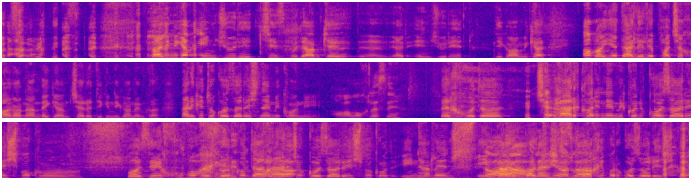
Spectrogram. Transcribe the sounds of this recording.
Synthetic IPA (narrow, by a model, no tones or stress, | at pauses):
sævinis | væliːmiɡʲæmind͡ʒuːɾiːt͡ʃʰiːzbuːd̪æmkʰe̞jæniʔind͡ʒuːɾiː | neɡɒːhmicʰæɾd̪ | ɒːɣɒːje̞d̪æliːlepʰɒːt͡ʃʰexɒːɾɒːnæmbe̞ɡæmt͡ʃʰeɾɒːd̪iɡeneɡɒːhnemikʰon | b̥æɾiŋkcʰet̪ʰoɡo̞zɒːɾe̞ʃne̞miːkʰo̞nḭːɣɒ̰moxlesi | b̥exod̪ɒːt͡ʃʰeɾɒhæɾkʰɒːɾiːne̞miːko̞niːɡo̞zɒːɾe̞ʃbo̞kʰonb̥ɒːzijɑjexuːbo̞bo̞zoɾɡod̪æɾhæɾd͡ʒɒːɡo̞zɒːɾe̞ʃbo̞koninhæmeinmæɾbæujeulɒːxiːbɒɾɡozɒːɾe̞ʃkʰon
